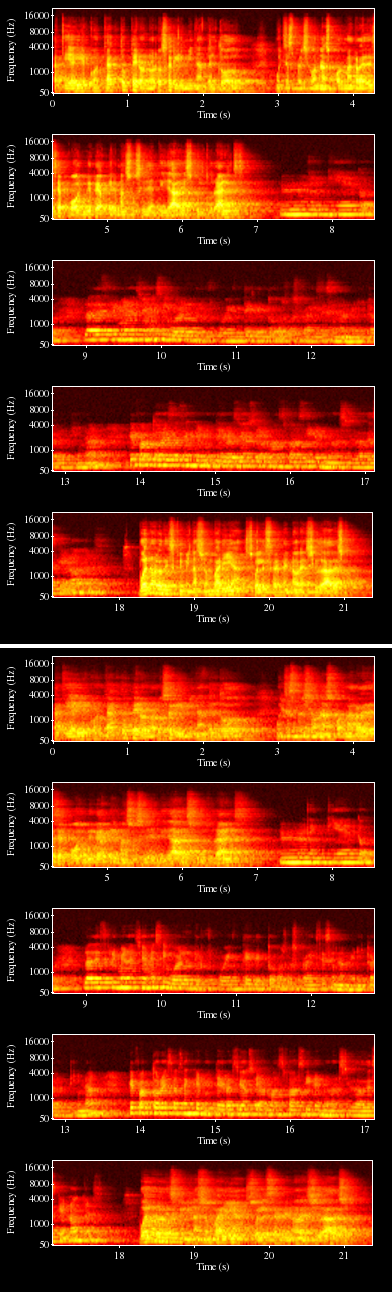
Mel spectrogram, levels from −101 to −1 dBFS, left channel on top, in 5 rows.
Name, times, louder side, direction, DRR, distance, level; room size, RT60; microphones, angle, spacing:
voice 1, 0.0-6.8 18.2-21.0, left 4 dB, 65° left, 6 dB, 0.3 m, -25 dB
voice 2, 3.0-3.6 7.3-17.7, right 2 dB, 80° right, 2 dB, 0.5 m, -33 dB
3.8 x 2.4 x 2.4 m, 1.4 s
head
